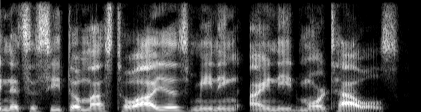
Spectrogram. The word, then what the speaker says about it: toallas: The double L again makes the Y sound. If you need extra towels, you can say necesito más toallas, meaning I need more towels.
